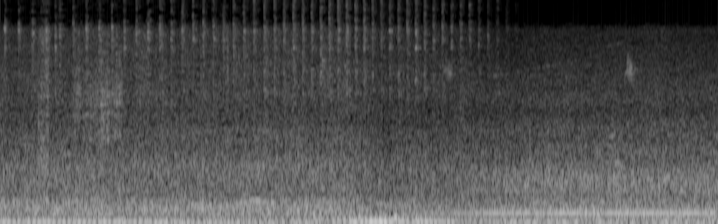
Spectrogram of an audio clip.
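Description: An MTR East Rail Line R-train electric multiple unit approaching at speed, heard from the trackside as a steady rumble with rapid fine clicking. About three and a half seconds in, a steady low hum takes over.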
